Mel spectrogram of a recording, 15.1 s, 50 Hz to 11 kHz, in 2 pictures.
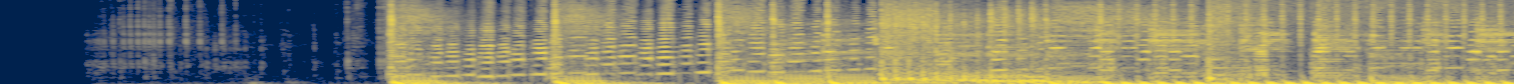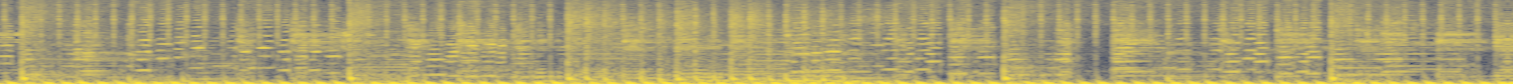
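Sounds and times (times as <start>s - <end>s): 
busy erratic drumming: 2.0s - 15.1s
distorted guitars in an experimental metal passage: 2.0s - 15.1s
heavy bass drone: 5.1s - 15.1s.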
